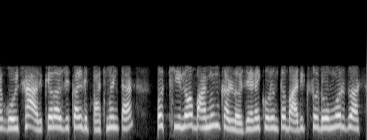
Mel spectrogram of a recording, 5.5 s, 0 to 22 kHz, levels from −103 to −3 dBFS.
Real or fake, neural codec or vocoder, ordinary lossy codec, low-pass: fake; codec, 16 kHz, 4 kbps, FunCodec, trained on Chinese and English, 50 frames a second; none; 3.6 kHz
